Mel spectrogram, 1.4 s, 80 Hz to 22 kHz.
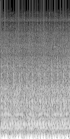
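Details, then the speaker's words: Mitsubishi Evo 8 idling evenly after coolant change, with the auxiliary radiator fan finally switching on after about 20+ minutes while bleeding coolant; steady fan rush over a deep idle, no knocks or misses. "all right people so after like i don't know it probably had been 20 minutes or so probably even more than that uh the fan finally uh turned on oh it's still on you see"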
